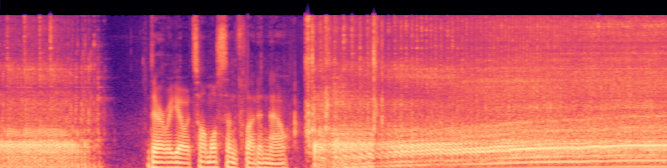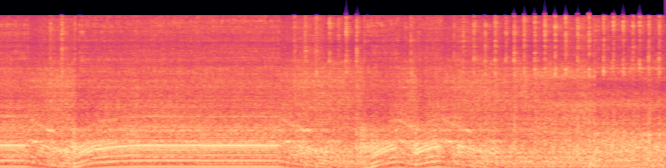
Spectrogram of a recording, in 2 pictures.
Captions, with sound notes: (engine sputtering) There we go it's almost unflooded now. (engine running)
